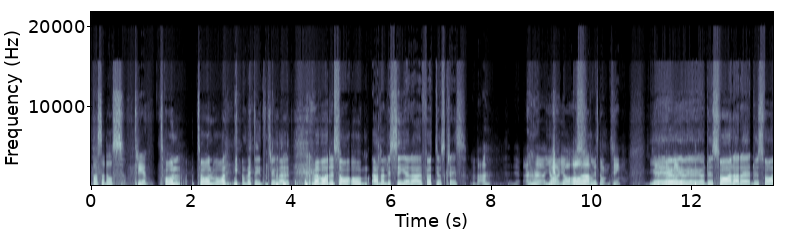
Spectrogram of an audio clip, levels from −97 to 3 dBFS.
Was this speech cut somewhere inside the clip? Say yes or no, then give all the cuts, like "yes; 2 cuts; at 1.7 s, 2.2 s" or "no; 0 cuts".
yes; 5 cuts; at 3.2 s, 4.9 s, 5.6 s, 7.5 s, 10.1 s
